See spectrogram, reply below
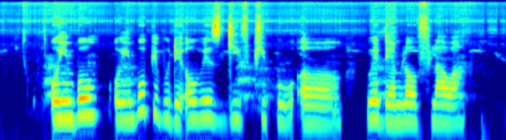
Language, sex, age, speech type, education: Nigerian Pidgin, female, 15-29, spontaneous, tertiary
